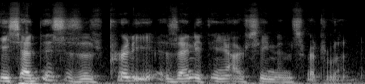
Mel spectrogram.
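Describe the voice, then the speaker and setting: Noticeable background noise under a man's moderate pace. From British Columbia, Canada. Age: 80s+. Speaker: retired logger and author. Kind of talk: interview answer.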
